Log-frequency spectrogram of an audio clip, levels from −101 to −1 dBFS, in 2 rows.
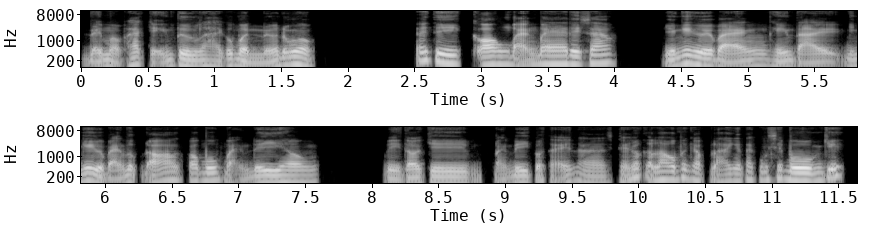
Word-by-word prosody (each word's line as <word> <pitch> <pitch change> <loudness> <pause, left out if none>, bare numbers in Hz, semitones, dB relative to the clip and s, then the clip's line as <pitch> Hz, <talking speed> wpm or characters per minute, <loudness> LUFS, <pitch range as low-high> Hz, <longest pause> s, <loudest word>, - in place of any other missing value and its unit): để 95 - -4
mà 110 - -2
phát 130 +2 -4
triển 85 +5 -6
tương 110 -3 +2
lai 105 -2 -4
của 115 - -2
mình 95 -7 +1
nữa, 85 - -1
đúng 130 +2 +1
hông? 130 -5 +3 0.8
Thế 200 - +1
thì 165 -4 +4
còn 140 +1 +5
bạn - - -1
bè 145 0 +3
thì 145 -1 +4
sao, 160 +3 0 0.4
những 110 +2 0
cái 155 +1 +2
người 125 -4 +5
bạn 100 +5 +1
hiện 100 0 -3
tại, 90 +1 -1
những 110 0 -7
cái 135 - +3
người - - +3
bạn - - -4
lúc - - -4
đó 70 0 0
có 135 - -1
muốn 135 +1 0
bạn - - -8
đi 110 +2 +2
hông? 110 0 -2 0.5
Vì 85 - -4
đôi 90 +3 0
khi 100 -1 -1 0.2
bạn 80 +4 -10
đi 105 +1 -1
có - - -5
thể - - -6
là 105 -6 -7
sẽ - - -5
rất 95 - -3
là - - -2
lâu 150 +1 +1
mới 180 - -5
gặp 140 -3 -6
lại, 125 - -5
người 130 0 -5
ta - - -5
cũng 145 0 -9
sẽ 150 - -6
buồn 135 -2 +8
chứ. 185 +2 +1
115 Hz, 290 wpm, -24 LUFS, 100-140 Hz, 0.8 s, buồn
